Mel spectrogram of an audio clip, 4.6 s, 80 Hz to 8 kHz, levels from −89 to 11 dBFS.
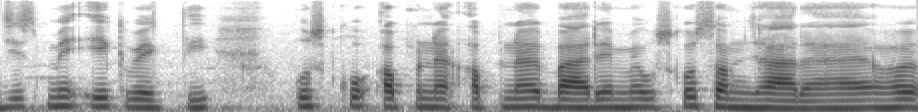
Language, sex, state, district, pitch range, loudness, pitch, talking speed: Hindi, male, Bihar, Saran, 160-180 Hz, -19 LUFS, 170 Hz, 185 wpm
